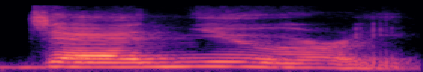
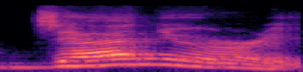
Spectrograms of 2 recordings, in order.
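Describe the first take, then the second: First: The word is said at a slow pace. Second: The word is said at a fast pace.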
